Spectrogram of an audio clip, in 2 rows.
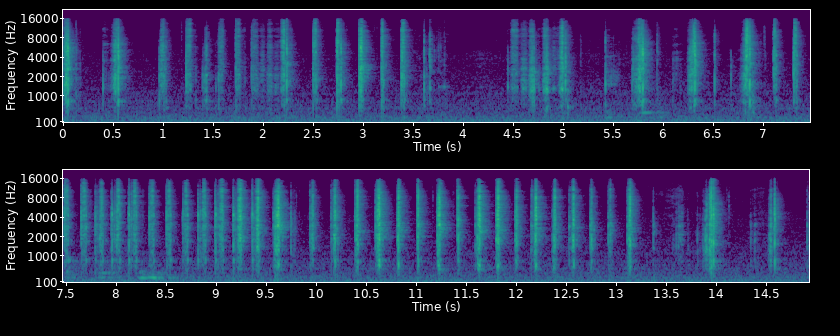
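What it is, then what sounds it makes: Wooden pencil being carved. A thin, solid wooden pencil held in the left hand is carved with a utility knife blade held in the right hand, producing about 55 rapid, crisp scraping cuts across the clip. Each cut is a short, bright, dry scrape that stops almost instantly, with a brief pause near the four-second mark before the cuts continue more densely.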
